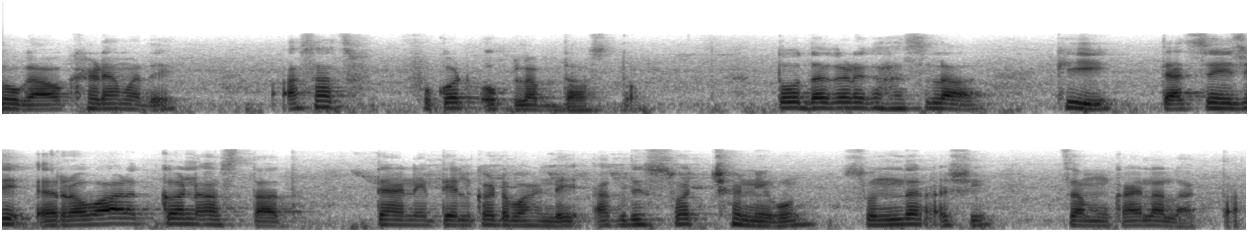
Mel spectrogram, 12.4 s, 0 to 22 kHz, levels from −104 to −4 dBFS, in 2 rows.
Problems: constant background noise, background conversations at intervals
